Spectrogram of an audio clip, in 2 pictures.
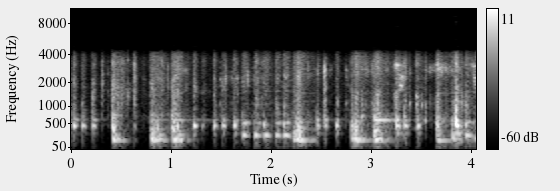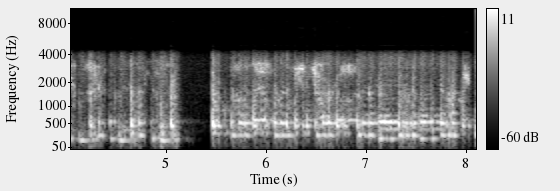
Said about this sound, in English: folks, if you hear the band playing in the background, that's the Somerville Yeguas band playing. They're right here to the right of us. They've been sounding good all night.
